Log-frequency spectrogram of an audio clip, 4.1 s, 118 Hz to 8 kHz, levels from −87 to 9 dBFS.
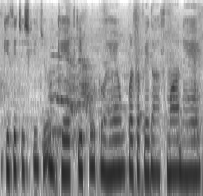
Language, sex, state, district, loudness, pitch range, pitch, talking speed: Hindi, female, Uttar Pradesh, Lalitpur, -15 LUFS, 195-215 Hz, 205 Hz, 175 wpm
